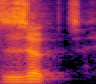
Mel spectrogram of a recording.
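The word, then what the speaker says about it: Zoekt: Roughly as you would pronounce zooked.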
